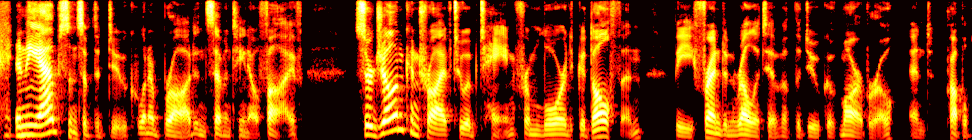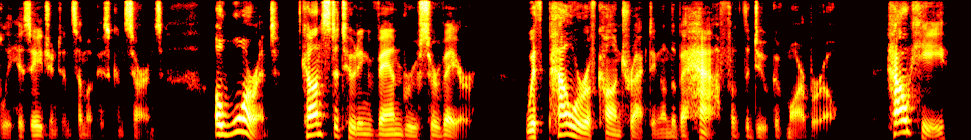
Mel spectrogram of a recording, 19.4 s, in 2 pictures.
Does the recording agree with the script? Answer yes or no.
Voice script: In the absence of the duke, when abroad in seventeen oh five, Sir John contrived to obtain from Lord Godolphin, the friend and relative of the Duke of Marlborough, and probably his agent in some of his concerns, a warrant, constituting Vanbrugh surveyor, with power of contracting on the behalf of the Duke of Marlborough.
no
